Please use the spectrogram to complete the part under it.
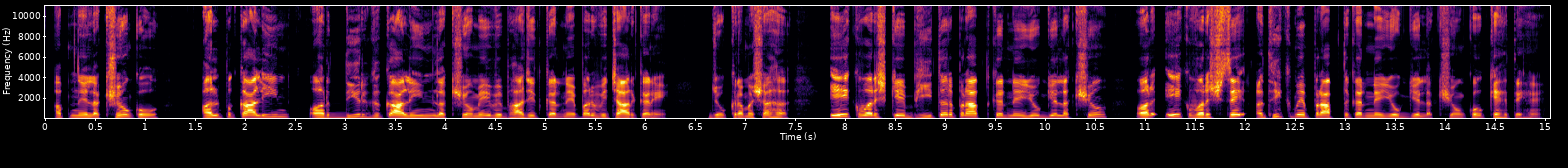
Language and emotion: Hindi, neutral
